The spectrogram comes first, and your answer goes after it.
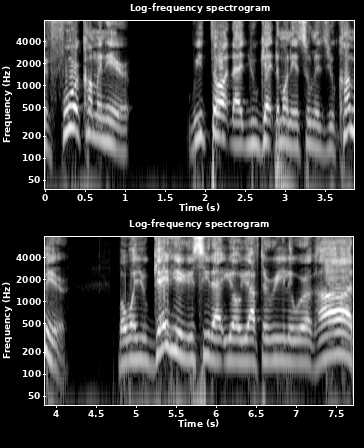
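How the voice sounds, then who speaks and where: Speaking with a Jamaican accent, a man uses a fairly high pitch and ordinary pitch variation. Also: moderate pace. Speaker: podcast guest. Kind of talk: casual chat.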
